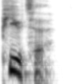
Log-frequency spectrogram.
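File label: "pewter", English, British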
